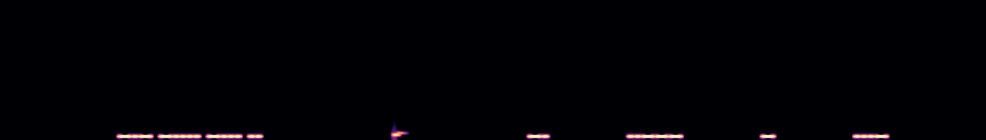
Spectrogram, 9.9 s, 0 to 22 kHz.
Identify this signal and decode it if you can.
Morse code, heard as a keyed tone, about 36 wpm, spaced as for 15 wpm, 700 Hz. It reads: K6BI N2TV
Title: USA Call Signs - 4 Characters - 8x Character Spacing - 35wpm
